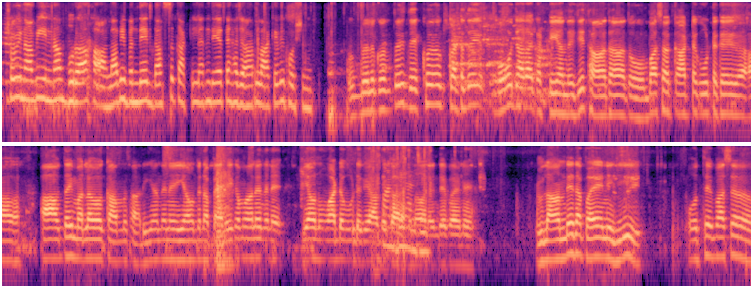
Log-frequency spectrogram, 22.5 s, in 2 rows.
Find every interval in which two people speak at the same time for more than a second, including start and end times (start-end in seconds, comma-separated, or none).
none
